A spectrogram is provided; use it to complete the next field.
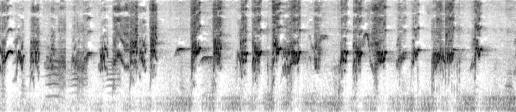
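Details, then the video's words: Javan myna in dense, harsh song: continuous squawking chatter with short whistled notes mixed through it. "JALAK KEBO GACOR, SUARA JALAK KEBO"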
